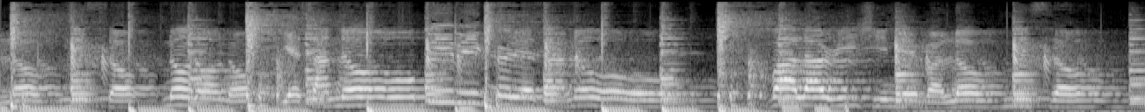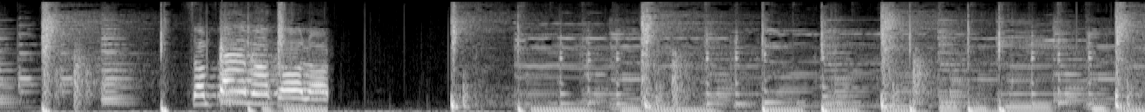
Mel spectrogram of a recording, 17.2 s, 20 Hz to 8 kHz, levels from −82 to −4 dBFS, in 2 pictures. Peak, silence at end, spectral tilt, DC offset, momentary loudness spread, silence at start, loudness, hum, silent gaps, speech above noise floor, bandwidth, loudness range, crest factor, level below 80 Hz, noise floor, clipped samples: 0 dBFS; 0 s; -5 dB/octave; under 0.1%; 11 LU; 0 s; -18 LUFS; none; none; 23 dB; 7.6 kHz; 5 LU; 18 dB; -28 dBFS; -39 dBFS; under 0.1%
